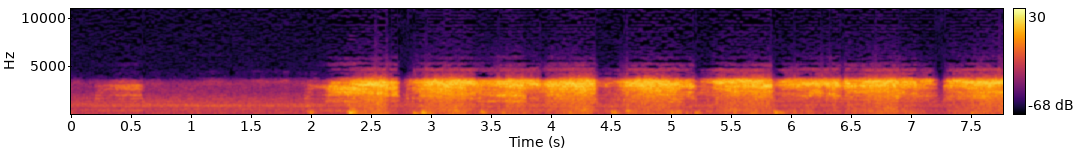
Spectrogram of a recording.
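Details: Barn owl at the nest at 4:26 AM on 6 March 2015 as a mouse is brought in: after two quiet seconds, loud harsh hissing screeches start and repeat about once a second, with short gaps between the rasping bursts.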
